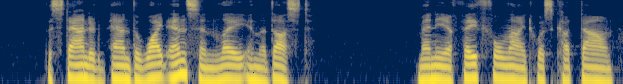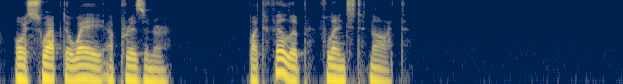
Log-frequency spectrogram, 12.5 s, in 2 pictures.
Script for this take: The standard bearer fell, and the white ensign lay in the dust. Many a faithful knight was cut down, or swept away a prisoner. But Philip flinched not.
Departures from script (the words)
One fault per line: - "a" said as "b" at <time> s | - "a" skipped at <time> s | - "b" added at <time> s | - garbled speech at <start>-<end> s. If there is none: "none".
- "bearer fell" skipped at 1.1 s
